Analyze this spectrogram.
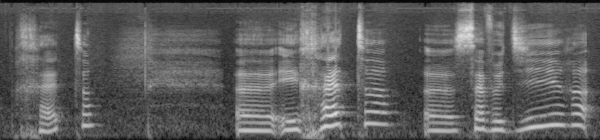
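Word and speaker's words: חית: On le prononce comme ça, Chet.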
